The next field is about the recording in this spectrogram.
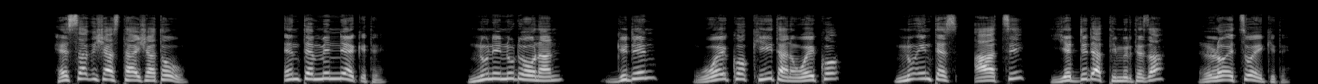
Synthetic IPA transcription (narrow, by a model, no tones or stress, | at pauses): hɛsːɐɡɪʃːɐst̪ɐɪʃ̬ɐt̪o̞ː | ʔɪnt̪ːɛmɪnːɪɛkʼːɪt̪ɛ̰ | nʊnɪnʊd̪o̞ːnɐn | ɡɪd̪ɪn | wɔjkːɔkiːt̪ɐnwɔjkːɔ | nʊɪnt̪ːɛsaːt͡sːɪ | jɛd̪ːɪd̪ɐt̪ɪmɪɾt̪ɛzɐ | lɔɛt͡sːɔwɔjkːɪt̪ɛ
